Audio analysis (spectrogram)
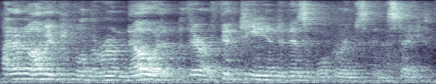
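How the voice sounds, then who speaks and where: A man gives a steady, conversational update to a community group. His voice sits a little high, and he is picked up from a distance in a very echoey meeting room with some faint noise. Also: quick pace. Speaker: group member giving an update. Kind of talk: informal meeting report.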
